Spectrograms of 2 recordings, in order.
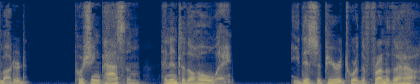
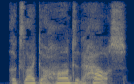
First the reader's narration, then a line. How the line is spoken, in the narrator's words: Greg said softly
